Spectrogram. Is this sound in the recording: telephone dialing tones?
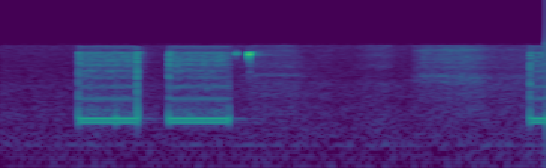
yes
